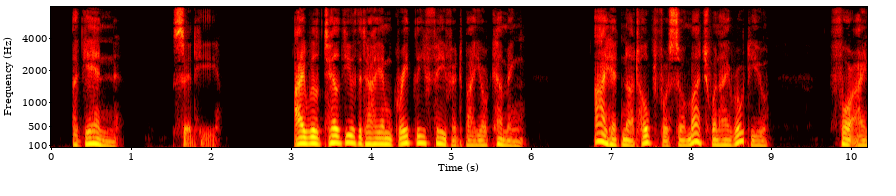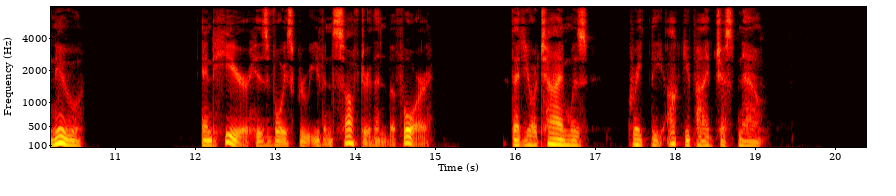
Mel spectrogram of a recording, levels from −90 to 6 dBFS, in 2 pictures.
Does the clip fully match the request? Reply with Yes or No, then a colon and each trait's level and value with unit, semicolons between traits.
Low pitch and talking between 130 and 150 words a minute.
Yes: low, 105 Hz; slow, 135 wpm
